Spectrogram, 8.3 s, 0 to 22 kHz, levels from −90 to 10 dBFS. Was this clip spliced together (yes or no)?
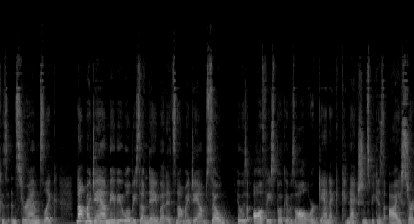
no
